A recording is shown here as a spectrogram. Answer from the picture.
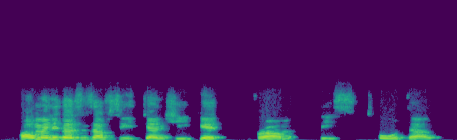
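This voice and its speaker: The man's pitch swings very widely. His delivery is fairly slow. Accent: Jamaican. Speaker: primary school teacher. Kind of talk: tutorial.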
